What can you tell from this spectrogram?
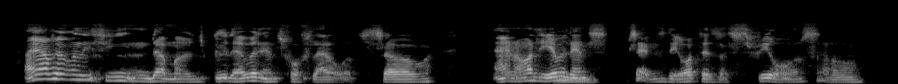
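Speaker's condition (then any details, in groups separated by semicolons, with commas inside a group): Cerebral palsy; affects speech, distinctive accent-like quality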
